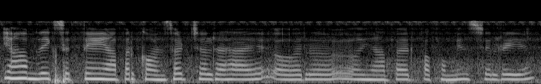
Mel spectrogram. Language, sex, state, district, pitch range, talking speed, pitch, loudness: Hindi, female, Bihar, Araria, 230-250 Hz, 200 wpm, 230 Hz, -23 LUFS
